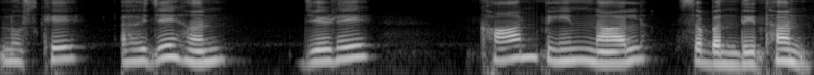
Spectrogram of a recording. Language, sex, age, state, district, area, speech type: Punjabi, female, 30-45, Punjab, Fazilka, rural, spontaneous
